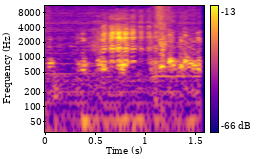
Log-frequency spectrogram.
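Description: Sheep bleat in a Minecraft game, with a couple of short wavering bleats over a steady bed of game background sound, moderate in level.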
